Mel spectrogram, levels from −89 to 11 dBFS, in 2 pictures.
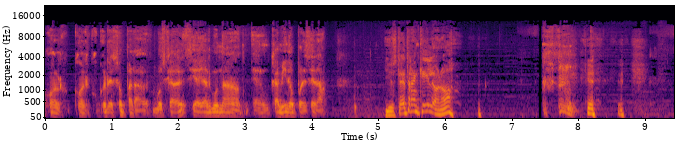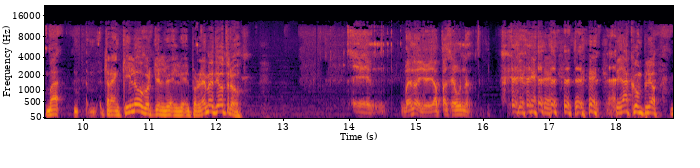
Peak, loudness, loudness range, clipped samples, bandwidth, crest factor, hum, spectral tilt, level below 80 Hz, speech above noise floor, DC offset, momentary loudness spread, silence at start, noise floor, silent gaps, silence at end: -2 dBFS; -19 LUFS; 4 LU; under 0.1%; 13.5 kHz; 18 dB; none; -3.5 dB/octave; -46 dBFS; 30 dB; under 0.1%; 16 LU; 0 s; -49 dBFS; none; 0 s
